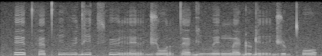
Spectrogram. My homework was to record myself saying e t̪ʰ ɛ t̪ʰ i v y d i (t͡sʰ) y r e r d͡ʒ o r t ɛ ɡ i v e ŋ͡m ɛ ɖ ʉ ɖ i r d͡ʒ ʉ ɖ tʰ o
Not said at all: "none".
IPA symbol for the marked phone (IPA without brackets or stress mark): t͡sʰ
